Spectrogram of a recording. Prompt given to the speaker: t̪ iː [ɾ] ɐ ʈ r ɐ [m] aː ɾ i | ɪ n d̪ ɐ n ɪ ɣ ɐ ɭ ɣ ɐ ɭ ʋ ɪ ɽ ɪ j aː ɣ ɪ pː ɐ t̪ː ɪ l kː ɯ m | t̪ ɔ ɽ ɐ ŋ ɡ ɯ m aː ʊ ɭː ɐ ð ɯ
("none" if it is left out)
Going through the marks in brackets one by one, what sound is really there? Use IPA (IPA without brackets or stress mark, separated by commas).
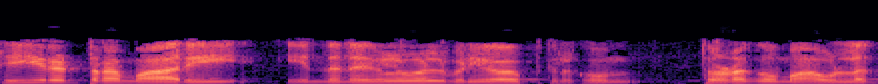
ɾ, m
